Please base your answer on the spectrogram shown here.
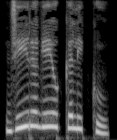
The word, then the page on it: ಜೀರಗೆಯೊಕ್ಕಲಿಕ್ಕು: kannada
